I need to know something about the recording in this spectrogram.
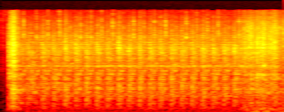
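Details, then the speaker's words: Old Mercedes-Benz diesel, warm, started quickly without glow plugs with air possibly in the fuel system: quick, fairly even chug with faint unevenness, slight misfire at idle, slowly improving. "I think if you listen closely, you can tell it continues to improve, ever so slightly."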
